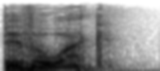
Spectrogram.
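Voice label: "bivouac", British English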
